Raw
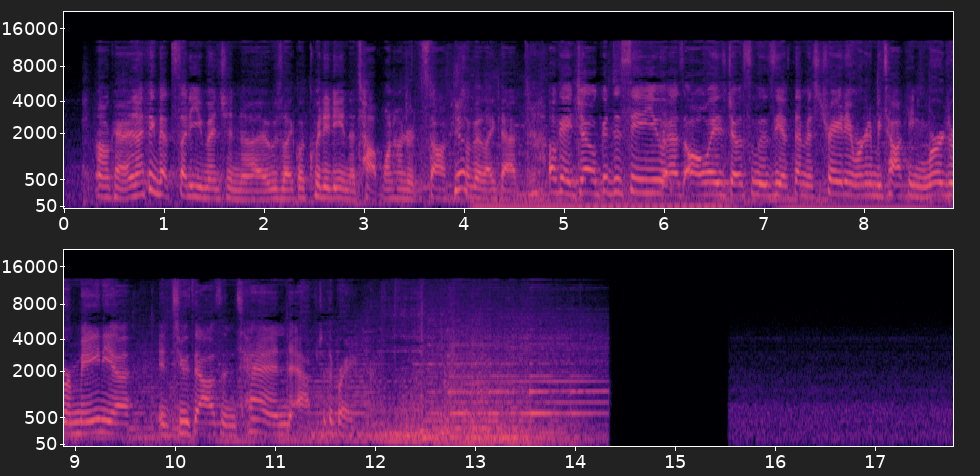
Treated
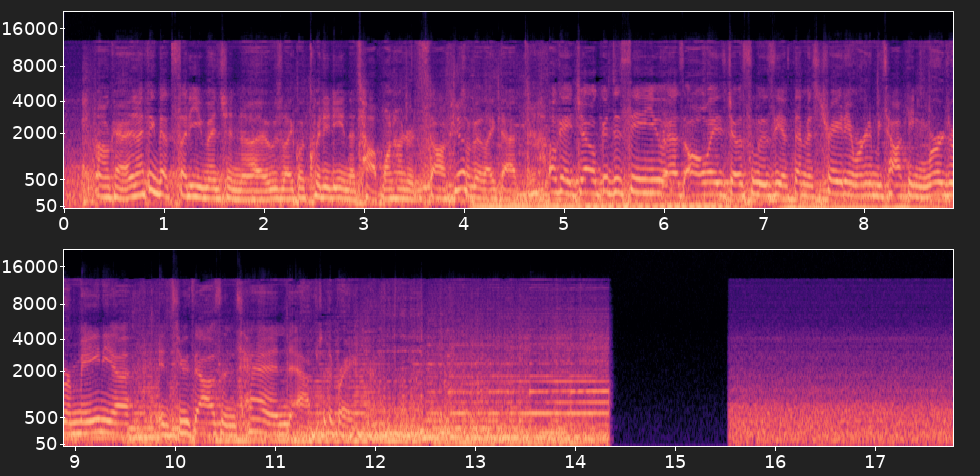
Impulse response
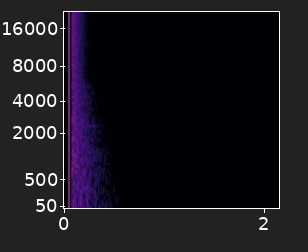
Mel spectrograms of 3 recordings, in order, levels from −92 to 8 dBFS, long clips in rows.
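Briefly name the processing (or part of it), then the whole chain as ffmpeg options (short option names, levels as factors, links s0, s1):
mastering chain: -filter_complex "[0:a]equalizer=f=5600:t=o:w=0.77:g=-2,acrossover=split=250|1600|4500[s0][s1][s2][s3];[s0]acompressor=threshold=0.00794:ratio=4[s4];[s1]acompressor=threshold=0.00708:ratio=4[s5];[s2]acompressor=threshold=0.00398:ratio=4[s6];[s3]acompressor=threshold=0.00158:ratio=4[s7];[s4][s5][s6][s7]amix=inputs=4:normalize=0,acompressor=threshold=0.00708:ratio=2,asoftclip=type=tanh:threshold=0.0251,tiltshelf=f=810:g=8,alimiter=level_in=53.1:limit=0.891:release=50:level=0:latency=1,volume=0.891"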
